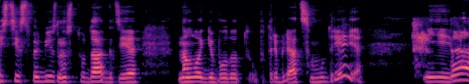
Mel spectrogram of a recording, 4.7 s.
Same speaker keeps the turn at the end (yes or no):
no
